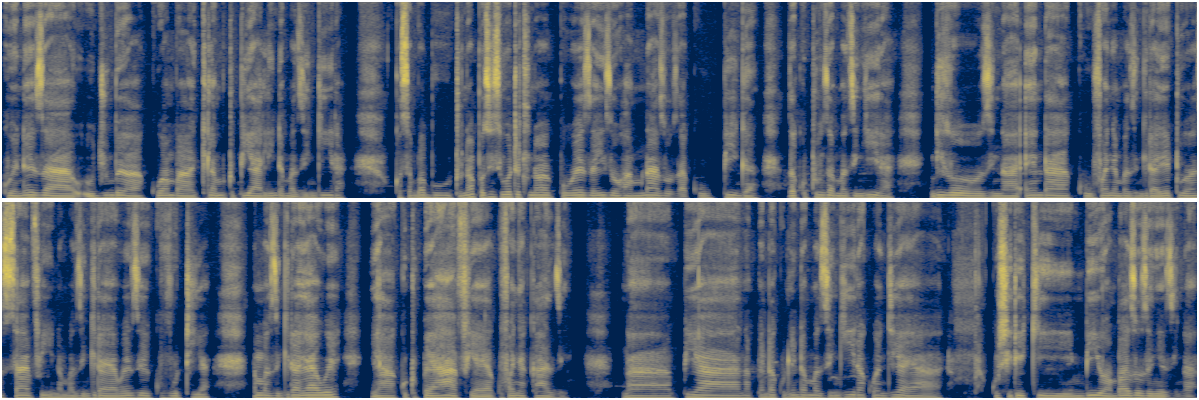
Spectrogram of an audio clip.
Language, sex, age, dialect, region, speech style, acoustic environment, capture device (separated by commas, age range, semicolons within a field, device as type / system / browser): Swahili, male, 25-34, Kenya - Nairobi Sheng-influenced, Kenya, relaxed; excited; happy, silence, desktop / Linux / Chrome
